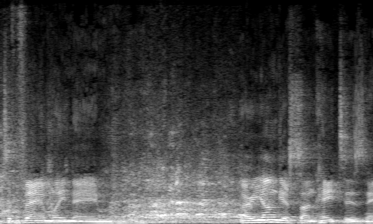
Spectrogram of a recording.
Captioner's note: audience Laughing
